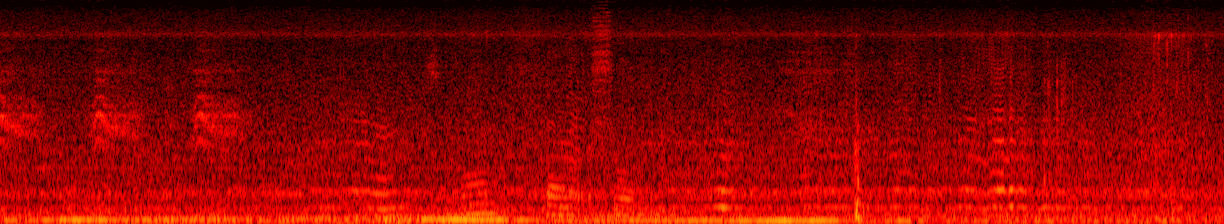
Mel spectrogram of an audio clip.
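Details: Active bees in a birdhouse, about to be moved into a bee box, fill the air with a continuous low hum; a human voice speaks briefly near the start, and a low rumble runs underneath.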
